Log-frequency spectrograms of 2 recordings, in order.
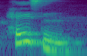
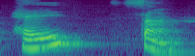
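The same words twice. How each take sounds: First: "Hasten" joined up as HAYS-n; compact, softer "Hasten", S straight into N; S-N run together. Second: "hey son" with a gap, HAY... SUN; spaced-out "hey son", falling on the second part; two separate syllables. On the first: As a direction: say "Hasten" softly as one unit, no second vowel. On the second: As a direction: say "hasten" split in two with a full second vowel. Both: Shown as a demonstration. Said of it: "Look at the difference".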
